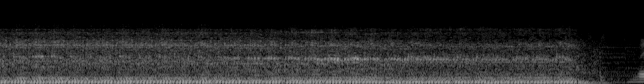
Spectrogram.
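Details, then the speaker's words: Triumph 900 triple (Trident) engine after alternator rattle fix, bolt refitted with Loctite: steady even low idle with no rattle, then switched off; normal idle. "we go very happy with that let's stop that Rattle and stop that we're in there"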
